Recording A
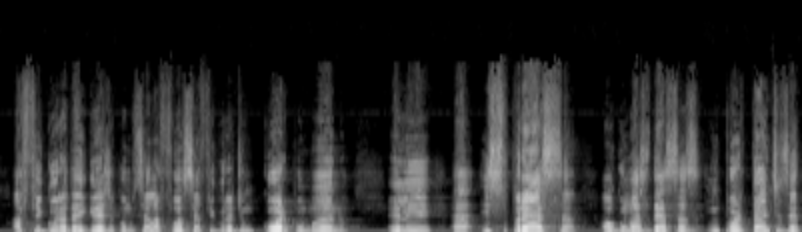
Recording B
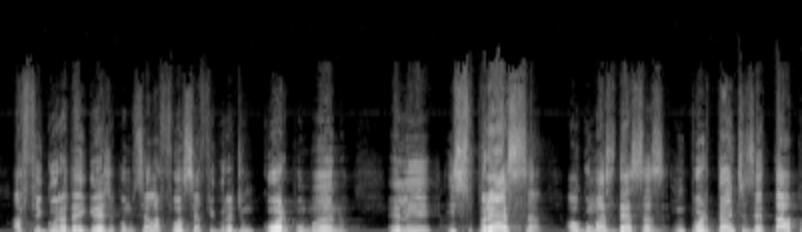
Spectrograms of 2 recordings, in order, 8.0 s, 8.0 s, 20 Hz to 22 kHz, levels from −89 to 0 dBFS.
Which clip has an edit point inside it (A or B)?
B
